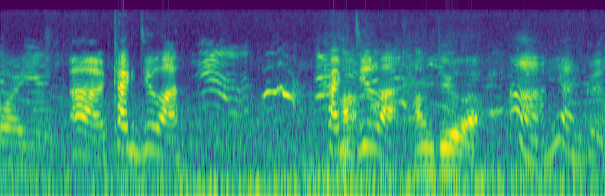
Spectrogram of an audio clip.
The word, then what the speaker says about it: Как дела: Как дела?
